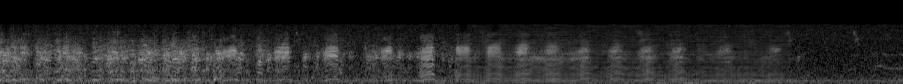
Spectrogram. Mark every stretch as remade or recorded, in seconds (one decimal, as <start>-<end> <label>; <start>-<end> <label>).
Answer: 0.0-4.6 recorded; 4.6-7.9 remade; 7.9-9.0 recorded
